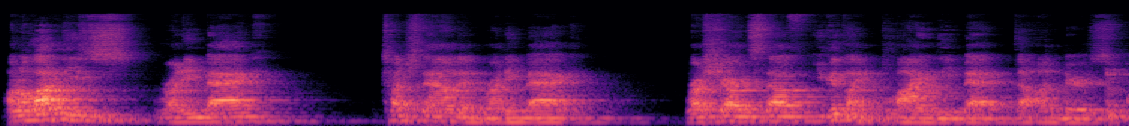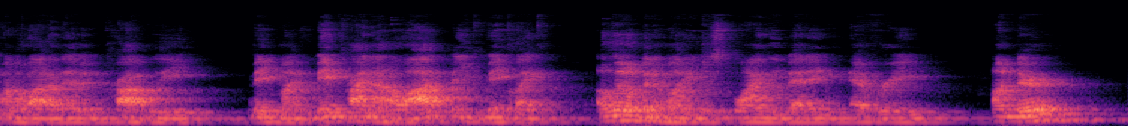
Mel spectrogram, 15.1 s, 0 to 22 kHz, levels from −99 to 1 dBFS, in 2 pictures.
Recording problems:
off-mic speech; far
room echo; noticeable; dies away in 0.7 s

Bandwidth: 14.5 kHz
